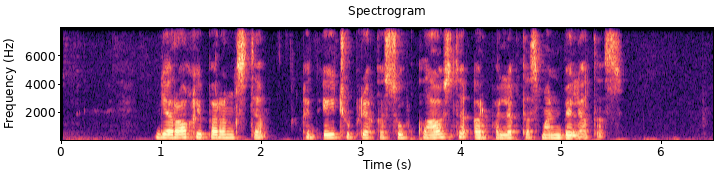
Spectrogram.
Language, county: Lithuanian, Kaunas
